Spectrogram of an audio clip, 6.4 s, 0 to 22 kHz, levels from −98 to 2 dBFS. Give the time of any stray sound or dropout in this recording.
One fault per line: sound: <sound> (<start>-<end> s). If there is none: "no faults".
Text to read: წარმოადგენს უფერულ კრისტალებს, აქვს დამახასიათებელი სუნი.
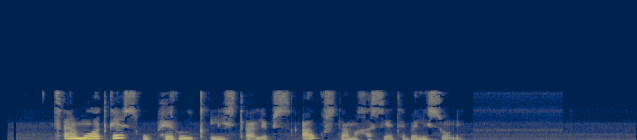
no faults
